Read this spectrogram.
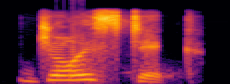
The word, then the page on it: joystick: Indian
